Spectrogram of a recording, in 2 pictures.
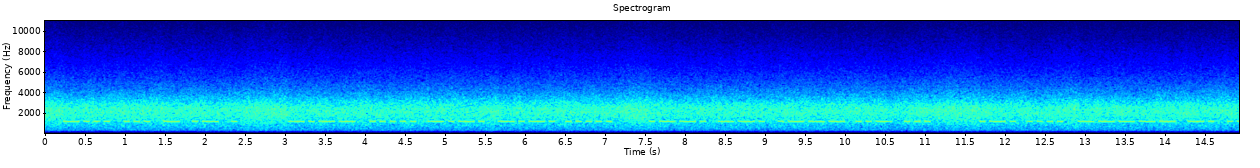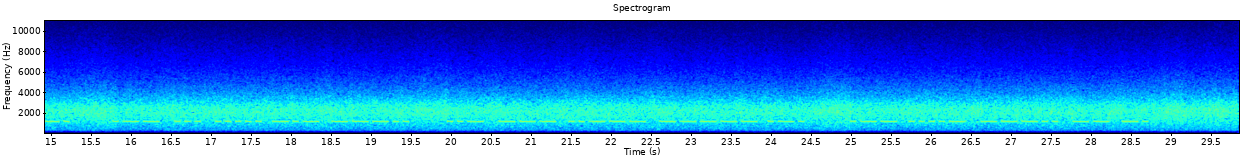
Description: Morse code, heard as a keyed tone, hand-sent with a paddle, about 19 wpm, 1190 Hz, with radio static. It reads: BSTAE Y5CC5 PGJUS RH0NR WS5K8 UO20R W48MN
